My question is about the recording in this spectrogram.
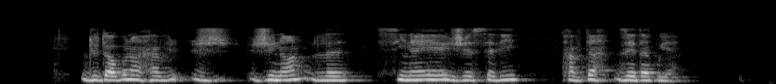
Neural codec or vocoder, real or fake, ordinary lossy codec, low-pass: none; real; AAC, 32 kbps; 5.4 kHz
